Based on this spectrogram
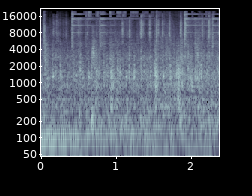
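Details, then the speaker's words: Canso water bomber engine number 2 at startup running rough: sputtering, coughing and hiccuping in uneven bursts and blowing smoke; something wrong. "Something's wrong. It doesn't sound right. Ran like a bag of shit, really. You know, it coughed, it hiccuped, it blew smoke. It wasn't a happy engine."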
